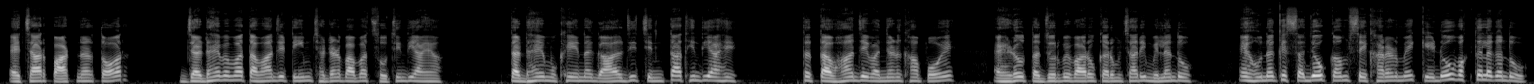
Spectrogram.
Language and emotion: Sindhi, fearful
